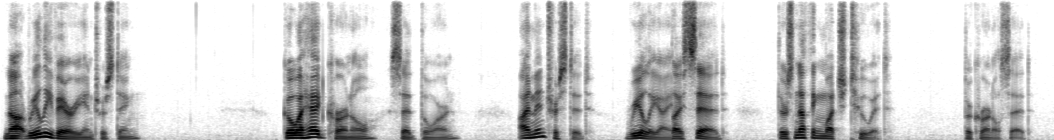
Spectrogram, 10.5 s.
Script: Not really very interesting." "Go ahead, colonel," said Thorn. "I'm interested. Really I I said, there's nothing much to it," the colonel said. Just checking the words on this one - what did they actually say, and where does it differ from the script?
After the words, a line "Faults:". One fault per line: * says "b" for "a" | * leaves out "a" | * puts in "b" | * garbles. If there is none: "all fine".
Not really very interesting." "Go ahead, colonel," said Thorn. "I'm interested. Really I I said, there's nothing much to it," the colonel said.
Faults:
all fine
